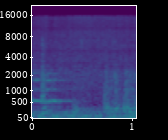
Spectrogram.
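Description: Three cloves of minced garlic frying in a pan and being stirred, a steady close sizzle with a faint scrape partway through, and no one speaking.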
